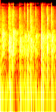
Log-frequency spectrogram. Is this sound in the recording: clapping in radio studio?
yes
